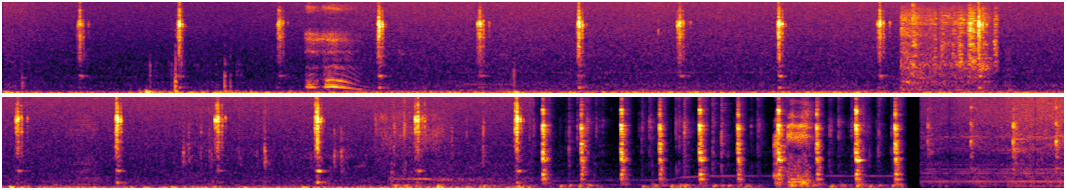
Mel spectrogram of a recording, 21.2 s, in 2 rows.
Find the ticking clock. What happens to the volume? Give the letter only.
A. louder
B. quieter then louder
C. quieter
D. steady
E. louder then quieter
A.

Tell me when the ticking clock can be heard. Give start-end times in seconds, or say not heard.
0.0-21.2.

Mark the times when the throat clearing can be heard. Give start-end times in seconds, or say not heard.
3.0-3.7, 8.9-10.0, 18.3-18.9.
